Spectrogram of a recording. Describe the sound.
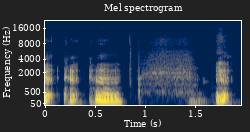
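A hoarse bout of coughing and throat clearing: a few voiced, rough bursts, a breathy rasping exhale, then one more sharp cough before it fades out.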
